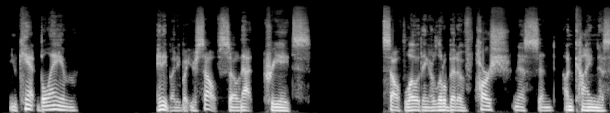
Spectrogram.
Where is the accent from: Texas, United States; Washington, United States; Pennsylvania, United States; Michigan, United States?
Texas, United States; I'm from Texas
